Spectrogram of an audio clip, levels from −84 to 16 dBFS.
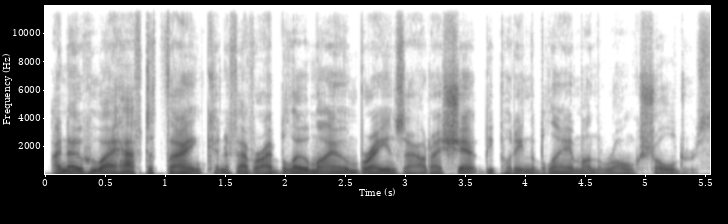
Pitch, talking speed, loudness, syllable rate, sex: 100 Hz, 280 wpm, -19 LUFS, 5.6 syllables/s, male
